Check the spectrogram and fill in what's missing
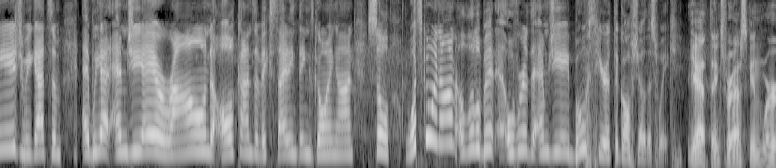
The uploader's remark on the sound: live from the Minnesota Golf Show!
